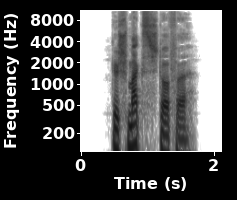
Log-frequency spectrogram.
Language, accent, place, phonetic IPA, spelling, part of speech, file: German, Germany, Berlin, [ɡəˈʃmaksˌʃtɔfə], Geschmacksstoffe, noun, De-Geschmacksstoffe.ogg
- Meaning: nominative/accusative/genitive plural of Geschmacksstoff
